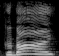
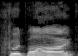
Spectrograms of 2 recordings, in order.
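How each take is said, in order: First: It is said in a middle-sized voice. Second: It is said in a big, gruff voice.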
